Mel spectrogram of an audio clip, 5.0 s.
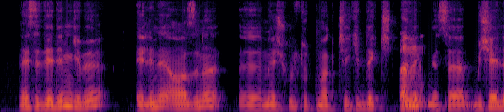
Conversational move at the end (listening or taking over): listening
